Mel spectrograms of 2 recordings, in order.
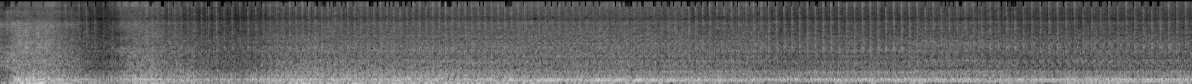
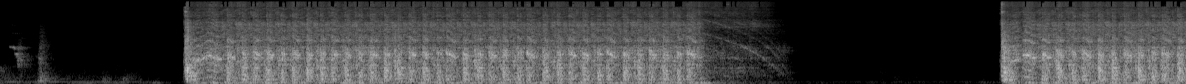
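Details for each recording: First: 1989 Jeep Wrangler YJ, carbureted, first run after 12 years sitting, with a new starter and battery: engine catches and settles into a steady, even idle with no misses or knocks; owner thinks old fuel in the lines needed flushing. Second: 1989 Jeep Wrangler YJ, first start after sitting 12 years in a field: starter cranks evenly at about 4 pulses/s but it never catches; cranks, no start.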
